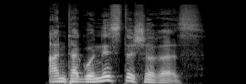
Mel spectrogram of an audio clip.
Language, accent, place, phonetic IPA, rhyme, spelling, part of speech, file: German, Germany, Berlin, [antaɡoˈnɪstɪʃəʁəs], -ɪstɪʃəʁəs, antagonistischeres, adjective, De-antagonistischeres.ogg
- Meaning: strong/mixed nominative/accusative neuter singular comparative degree of antagonistisch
